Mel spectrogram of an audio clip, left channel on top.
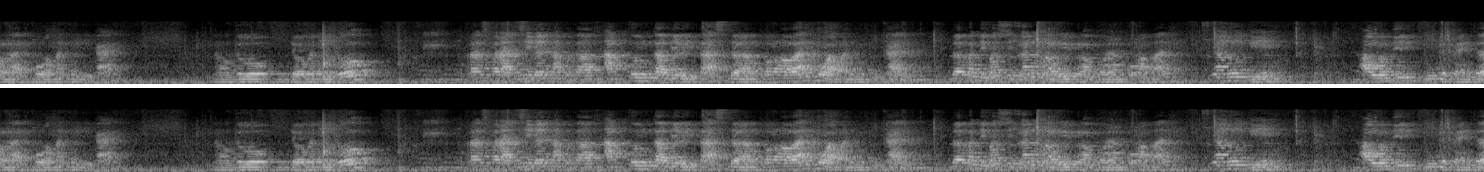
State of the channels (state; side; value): identical; both; correlation 1.00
